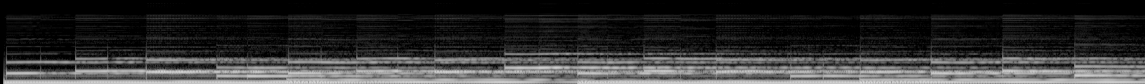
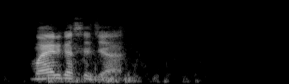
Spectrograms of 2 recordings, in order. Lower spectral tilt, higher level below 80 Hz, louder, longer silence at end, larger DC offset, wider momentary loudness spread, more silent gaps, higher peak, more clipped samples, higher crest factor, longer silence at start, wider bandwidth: first, -9.5 dB/octave vs -3 dB/octave; first, -18 dBFS vs -74 dBFS; first, -15 LUFS vs -23 LUFS; second, 0 s vs 1.55 s; neither; second, 2 LU vs 15 LU; neither; about the same, -2 dBFS vs -2 dBFS; neither; second, 10 dB vs 26 dB; second, 0.05 s vs 0.3 s; about the same, 10.5 kHz vs 10 kHz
